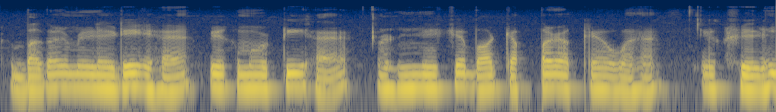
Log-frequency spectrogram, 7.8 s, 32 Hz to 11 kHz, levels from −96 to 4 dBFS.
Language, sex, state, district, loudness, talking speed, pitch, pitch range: Hindi, male, Bihar, Supaul, -16 LUFS, 130 wpm, 110 Hz, 110-115 Hz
